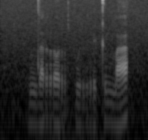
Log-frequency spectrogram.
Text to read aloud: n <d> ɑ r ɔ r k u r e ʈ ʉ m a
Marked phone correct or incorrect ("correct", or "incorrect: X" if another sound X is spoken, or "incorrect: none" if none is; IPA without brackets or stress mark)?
correct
